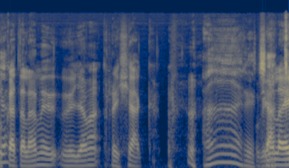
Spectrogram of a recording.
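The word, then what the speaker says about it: Rexach: el apellido de mi madre que aquí decimos res Ajá pero se pronuncia los catalanes se llama resac Ah la X La pronunci como ch y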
